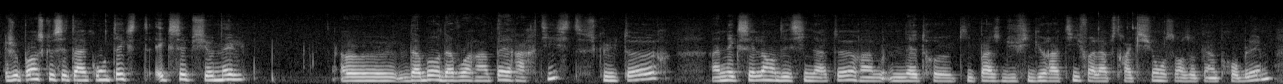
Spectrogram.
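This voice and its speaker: A middle-aged woman from Belgium, an artist interviewed on television, speaking in a thoughtful, measured way and searching for her words. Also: on the low side, steady tone, mellow. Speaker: painter and philosopher interviewed.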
